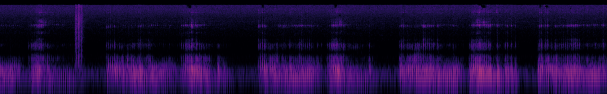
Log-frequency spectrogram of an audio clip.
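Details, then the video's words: Pet cat Merlin purring up close: rhythmic low rumble swelling and easing about twenty times a minute, with one faint click early on. "Cat Purr"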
